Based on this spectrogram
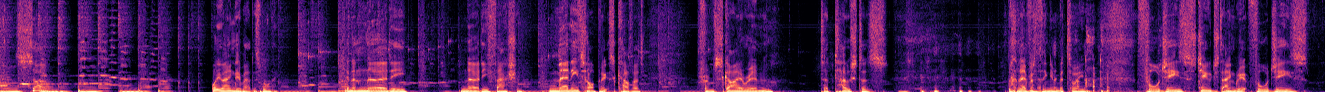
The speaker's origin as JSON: {"language": "English", "town": "Kettering", "region": "East Midlands", "country": "United Kingdom", "said": "I am from Kettering."}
